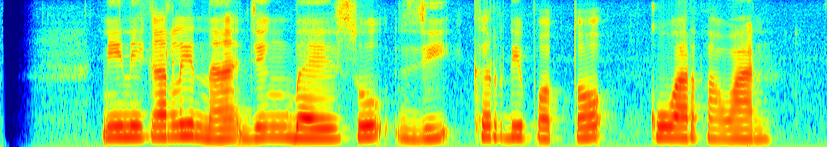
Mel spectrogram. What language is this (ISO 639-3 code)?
sun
